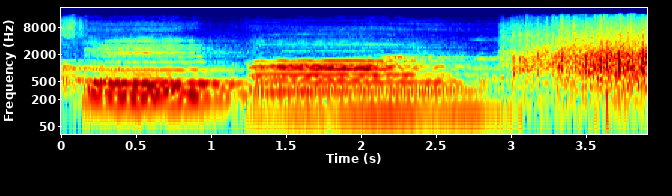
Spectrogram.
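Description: Folk musicians play a tune in a large hall.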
